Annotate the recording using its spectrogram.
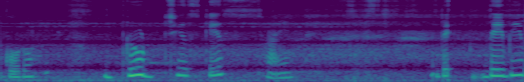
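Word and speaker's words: Brudziński: ব্রুডজিস্কিস sign, ঠিক করে উচ্চারণ করো, ব্রুডজিস্কিস সাইন।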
